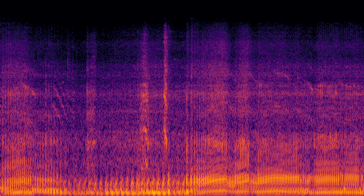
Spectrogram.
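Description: Dirt bike engine running, its pitch swinging up and down in uneven revs through the middle, with a couple of sharp clacks of metal about two seconds in.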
